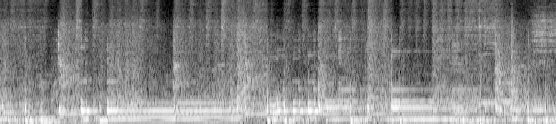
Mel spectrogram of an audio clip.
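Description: Jazz trio playing live: a drum kit with bass and electric guitar, long held notes over a steady drum pattern.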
